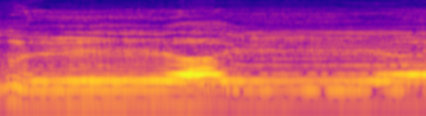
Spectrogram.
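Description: A male Indian classical vocalist holding one long, steady sung note in an alap of raga Bihag. He slides into it with a wavering ornament at the start, over a sustained drone.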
